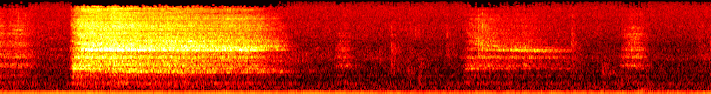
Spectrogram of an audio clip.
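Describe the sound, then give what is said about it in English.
A person demonstrates a breathing exercise, taking a deep breath in and blowing it out further: one long, airy breath of about two seconds, followed later by a few shorter, softer breaths, all over a steady low electrical hum. “Now I want you to take a bigger breath in and blow it out further.”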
